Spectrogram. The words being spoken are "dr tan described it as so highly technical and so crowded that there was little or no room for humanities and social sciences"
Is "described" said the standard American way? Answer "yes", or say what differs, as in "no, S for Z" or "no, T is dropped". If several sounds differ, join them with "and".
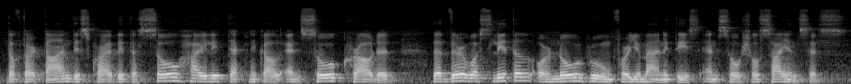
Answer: yes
